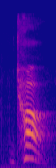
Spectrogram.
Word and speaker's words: ঢ: একটু ধাক্কা দিয়ে বলতে হবে, এই উচ্চারণটা কি হ উচ্চারণ আসবে, ঢ। আর এর আগে যে বলেছি ড, সেটা কিন্তু অ উচ্চারণ এসেছে, ড, আর এটা হলো ঢ।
